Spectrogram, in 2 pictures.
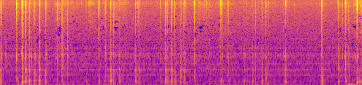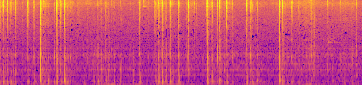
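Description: Computer keyboard typing in short irregular runs of keystrokes with brief pauses between them.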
